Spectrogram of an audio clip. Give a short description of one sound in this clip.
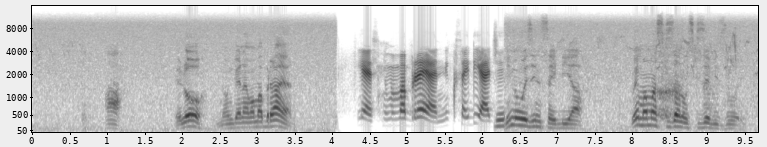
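A young man talks on a phone, close by.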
